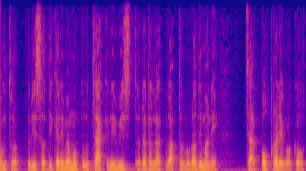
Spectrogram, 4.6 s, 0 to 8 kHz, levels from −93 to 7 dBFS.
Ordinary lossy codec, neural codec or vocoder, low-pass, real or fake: none; codec, 16 kHz, 0.4 kbps, LongCat-Audio-Codec; none; fake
